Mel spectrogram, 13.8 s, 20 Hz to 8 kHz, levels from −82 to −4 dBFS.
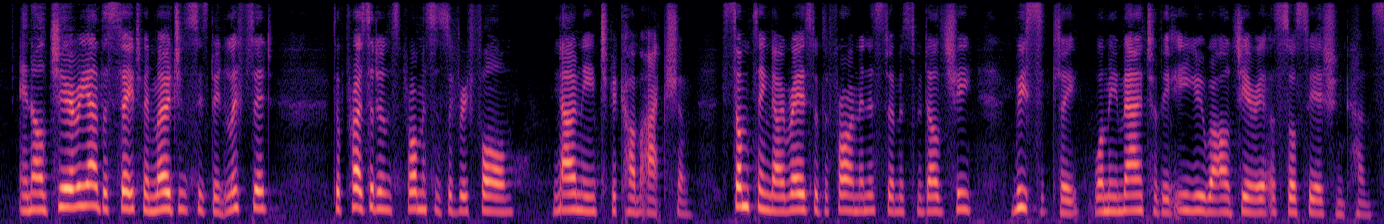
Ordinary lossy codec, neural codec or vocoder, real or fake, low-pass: none; codec, 16 kHz, 1 kbps, FunCodec, trained on LibriTTS, 50 frames a second; fake; none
